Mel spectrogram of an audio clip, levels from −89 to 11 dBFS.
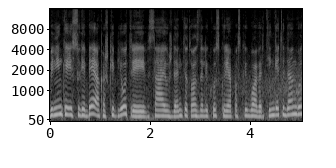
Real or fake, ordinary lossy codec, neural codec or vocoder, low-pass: real; Opus, 24 kbps; none; 14.4 kHz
